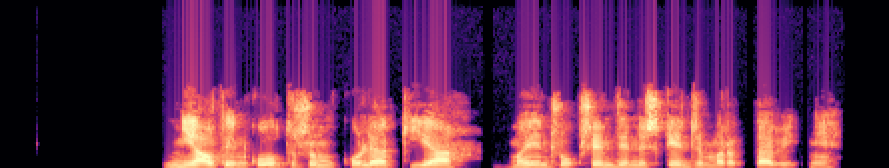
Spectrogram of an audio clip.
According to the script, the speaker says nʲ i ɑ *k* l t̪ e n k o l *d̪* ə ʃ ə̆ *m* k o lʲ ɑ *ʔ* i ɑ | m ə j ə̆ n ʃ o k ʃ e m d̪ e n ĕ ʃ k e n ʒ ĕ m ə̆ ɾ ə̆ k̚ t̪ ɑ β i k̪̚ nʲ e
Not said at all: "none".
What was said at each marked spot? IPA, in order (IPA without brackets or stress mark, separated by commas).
none, t̪, m, k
